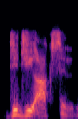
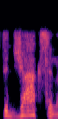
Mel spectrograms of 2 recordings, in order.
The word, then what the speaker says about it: digoxin: And the way it's spelled, it doesn't look that way. It looks like digioxin. That's what it looks like. So all of us said it wrong 1,000 times before we were told, no, it's digoxin. Like, oh, digoxin.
